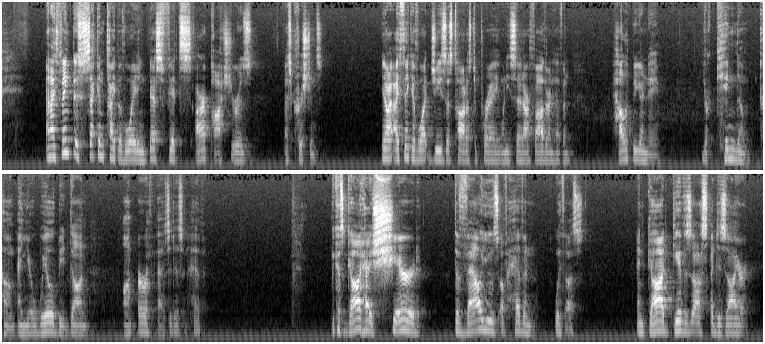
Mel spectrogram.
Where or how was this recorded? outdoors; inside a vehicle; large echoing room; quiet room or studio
large echoing room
